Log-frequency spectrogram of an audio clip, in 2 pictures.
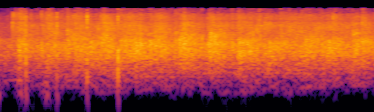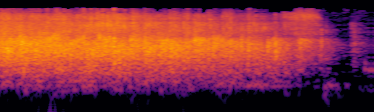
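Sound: audience applauding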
